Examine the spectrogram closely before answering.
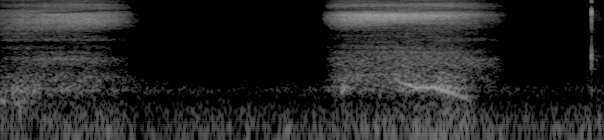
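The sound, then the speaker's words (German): Two breath inhalations in a row during a breathing exercise, with no exhale between them. Two airy, hissing intakes come about two seconds apart, with quiet in between and no talk. “Ihr merkt, ne, zweimal eingeatmet, ohne zwischendurch auszuatmen.”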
